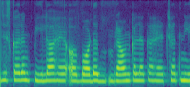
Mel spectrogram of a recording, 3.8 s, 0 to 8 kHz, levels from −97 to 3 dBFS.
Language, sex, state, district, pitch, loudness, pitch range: Hindi, female, Uttar Pradesh, Muzaffarnagar, 235 Hz, -15 LUFS, 225-240 Hz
